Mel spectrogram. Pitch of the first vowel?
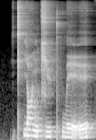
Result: falling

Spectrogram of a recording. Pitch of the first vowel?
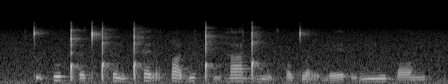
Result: falling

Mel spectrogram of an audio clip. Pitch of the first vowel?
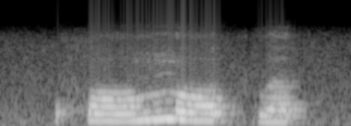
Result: rising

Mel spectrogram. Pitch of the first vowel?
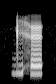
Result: high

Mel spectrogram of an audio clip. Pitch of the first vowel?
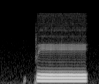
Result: high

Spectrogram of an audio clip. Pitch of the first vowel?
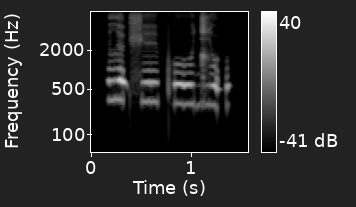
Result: high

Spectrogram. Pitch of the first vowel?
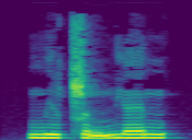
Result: rising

